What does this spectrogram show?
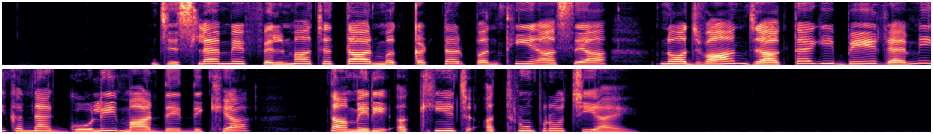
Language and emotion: Dogri, sad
